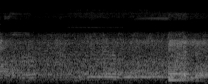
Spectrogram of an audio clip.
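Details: Wing hum of Asian giant hornets during an attack while the colony rears larvae; continuous buzzing drone with stacked harmonic bands, a louder burst near the end, soft music behind.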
